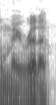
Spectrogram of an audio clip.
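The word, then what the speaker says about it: Marietta: That's how you say it, you know, Mayretta.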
